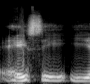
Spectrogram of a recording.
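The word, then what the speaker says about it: aceae: in the united states we are going to pronounce it in the us way which is ace so here is the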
